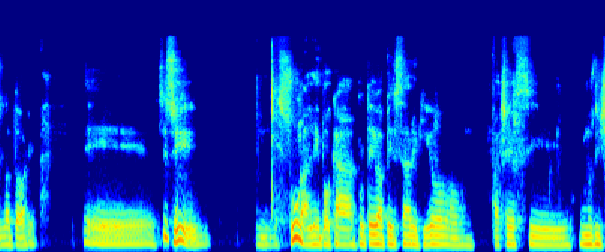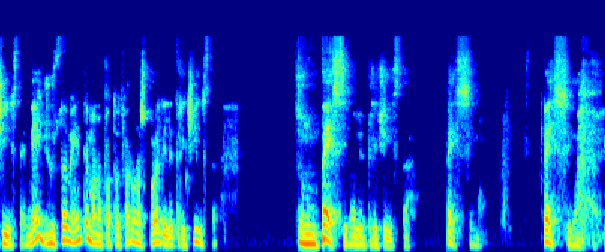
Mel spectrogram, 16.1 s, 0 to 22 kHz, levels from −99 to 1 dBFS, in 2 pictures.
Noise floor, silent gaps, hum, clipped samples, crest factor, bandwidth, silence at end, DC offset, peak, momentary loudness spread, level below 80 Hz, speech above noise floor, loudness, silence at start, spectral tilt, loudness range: under -90 dBFS; none; none; under 0.1%; 22 dB; 12.5 kHz; 0.05 s; under 0.1%; -10 dBFS; 14 LU; -88 dBFS; over 59 dB; -31 LUFS; 0 s; -6 dB/octave; 3 LU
